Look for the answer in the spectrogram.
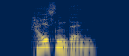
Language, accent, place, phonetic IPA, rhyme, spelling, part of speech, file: German, Germany, Berlin, [ˈhaɪ̯sn̩dən], -aɪ̯sn̩dən, heißenden, adjective, De-heißenden.ogg
- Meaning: inflection of heißend: 1. strong genitive masculine/neuter singular 2. weak/mixed genitive/dative all-gender singular 3. strong/weak/mixed accusative masculine singular 4. strong dative plural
